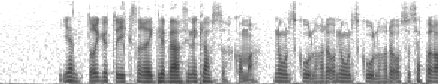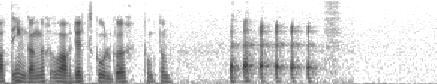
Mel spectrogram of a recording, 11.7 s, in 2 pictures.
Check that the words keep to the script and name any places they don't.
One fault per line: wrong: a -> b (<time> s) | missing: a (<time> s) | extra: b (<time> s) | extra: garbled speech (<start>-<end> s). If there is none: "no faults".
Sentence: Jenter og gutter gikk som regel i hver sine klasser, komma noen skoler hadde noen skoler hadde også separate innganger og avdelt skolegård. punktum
no faults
